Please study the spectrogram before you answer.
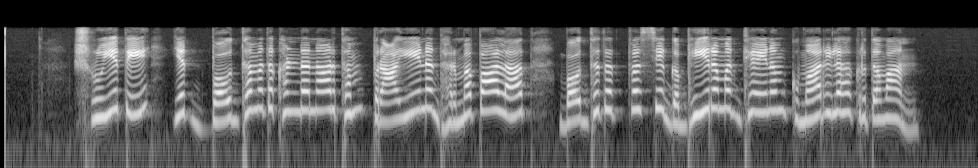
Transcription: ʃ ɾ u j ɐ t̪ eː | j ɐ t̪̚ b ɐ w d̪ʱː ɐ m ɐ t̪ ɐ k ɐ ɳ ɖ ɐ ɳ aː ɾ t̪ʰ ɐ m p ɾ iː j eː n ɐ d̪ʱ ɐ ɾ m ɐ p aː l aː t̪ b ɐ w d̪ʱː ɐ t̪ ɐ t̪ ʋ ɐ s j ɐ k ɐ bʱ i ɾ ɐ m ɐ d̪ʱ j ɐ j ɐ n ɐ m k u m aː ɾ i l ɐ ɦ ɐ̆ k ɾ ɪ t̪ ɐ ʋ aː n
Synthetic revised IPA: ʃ ɾ u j ɐ t̪ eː | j ɐ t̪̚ b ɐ w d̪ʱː ɐ m ɐ t̪ ɐ kʰ ɐ ɳ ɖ ɐ n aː ɾ t̪ʰ ɐ m p ɾ aː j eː n ɐ d̪ʱ ɐ ɾ m ɐ p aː l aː t̪ b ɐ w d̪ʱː ɐ t̪ ɐ t̪ ʋ ɐ s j ɐ ɡ ɐ bʱ iː ɾ ɐ m ɐ d̪ʱ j ɐ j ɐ n ɐ m k u m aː ɾ i l ɐ ɦ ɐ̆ k ɾ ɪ t̪ ɐ ʋ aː n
